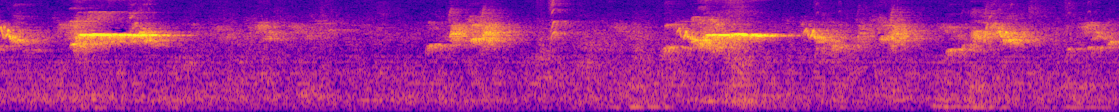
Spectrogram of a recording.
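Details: European goldfinch of a mutant colour form, agitated, giving high twittering phrases about a second apart, each opening with a thin level whistle followed by rapid buzzy chirps.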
